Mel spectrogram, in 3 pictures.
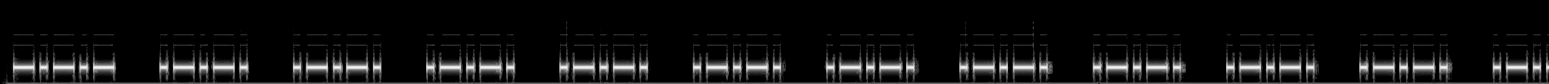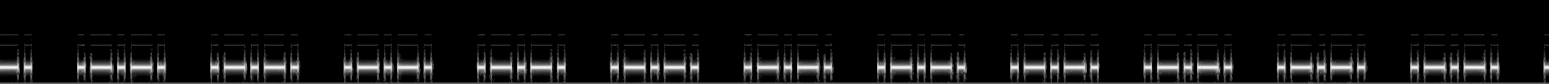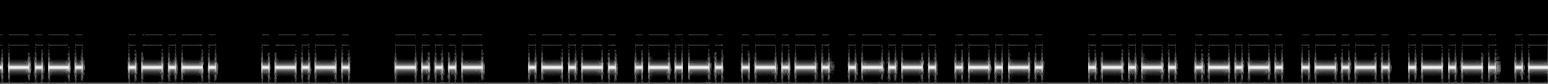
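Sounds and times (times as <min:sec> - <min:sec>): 
Morse code practice tones at 15 baud: 0:00.1 - 0:46.4.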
